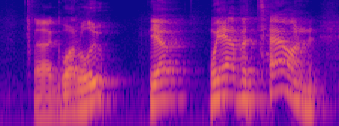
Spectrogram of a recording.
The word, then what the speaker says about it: Guadalupe: about things we have streets and rivers like Guadalupe which be pronounced Guadalupe yeah we have a town and a road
